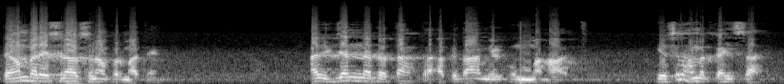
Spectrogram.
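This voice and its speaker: A man delivering a sermon as an Islamic preacher, impassioned, rising to emphatic peaks and then dropping low. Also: pushed and bright, slight background noise, rough recording. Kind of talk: Urdu sermon.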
